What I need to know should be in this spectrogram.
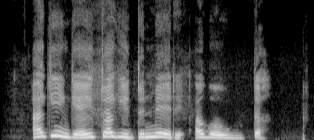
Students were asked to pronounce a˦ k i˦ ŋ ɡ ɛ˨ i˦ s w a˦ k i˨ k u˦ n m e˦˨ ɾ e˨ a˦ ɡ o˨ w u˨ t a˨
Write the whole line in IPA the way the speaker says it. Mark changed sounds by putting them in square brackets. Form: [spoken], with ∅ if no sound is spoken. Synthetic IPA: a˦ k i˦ ŋ ɡ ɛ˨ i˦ [t] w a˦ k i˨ [t] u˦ n m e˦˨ ɾ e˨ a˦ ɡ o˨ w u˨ t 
